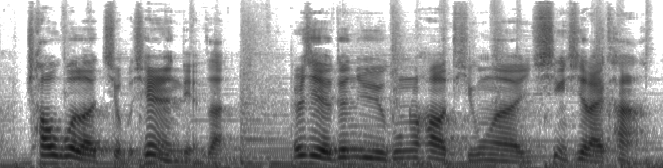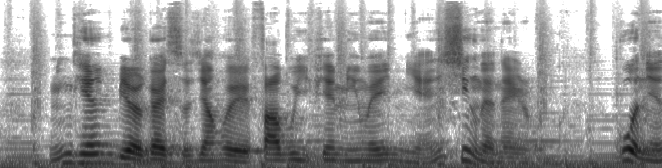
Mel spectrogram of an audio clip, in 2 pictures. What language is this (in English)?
Chinese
